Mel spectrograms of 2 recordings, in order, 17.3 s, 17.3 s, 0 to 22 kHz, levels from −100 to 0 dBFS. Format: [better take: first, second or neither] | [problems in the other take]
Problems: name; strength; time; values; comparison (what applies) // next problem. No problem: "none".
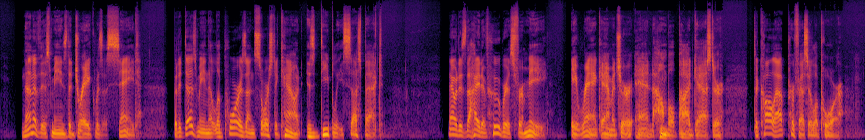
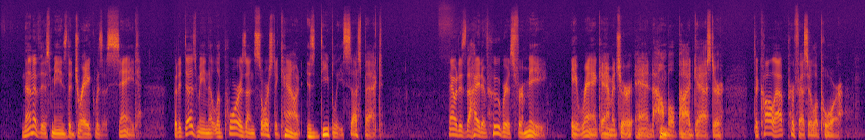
first | hiss; faint; throughout; 25 dB below the speech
